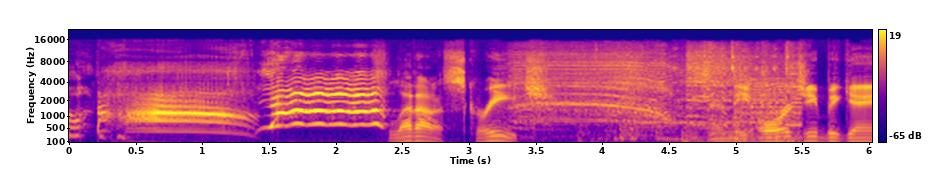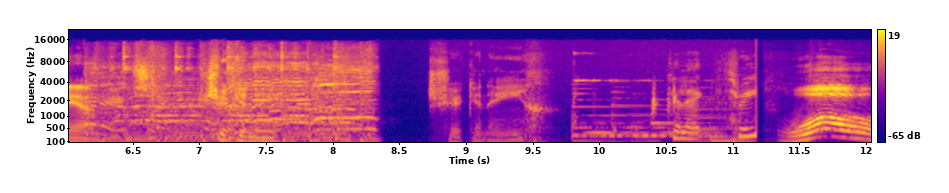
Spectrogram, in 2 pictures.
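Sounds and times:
exaggerated drawn-out vocal cries: 0:03.2 - 0:05.5.

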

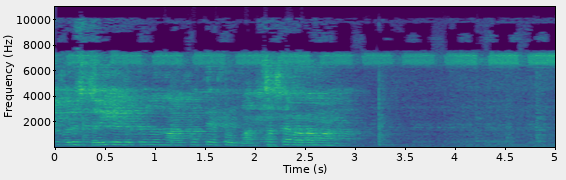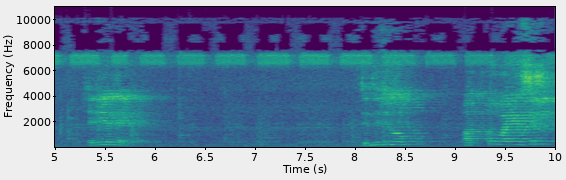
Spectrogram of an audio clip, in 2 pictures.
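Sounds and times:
crickets chirring: 0:00.0 - 0:10.0
low electrical hum: 0:00.0 - 0:10.0.

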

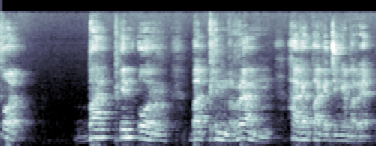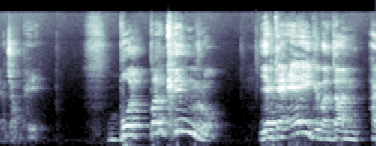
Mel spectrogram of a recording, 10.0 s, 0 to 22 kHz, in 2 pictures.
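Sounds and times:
man speaking: 0:00.0 - 0:05.7, 0:06.4 - 0:10.0.

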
